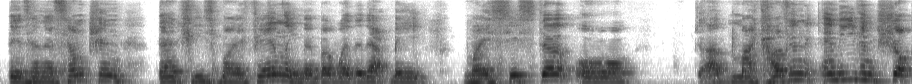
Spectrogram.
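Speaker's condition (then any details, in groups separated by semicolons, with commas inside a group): Cerebral palsy spastic quadriplegia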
